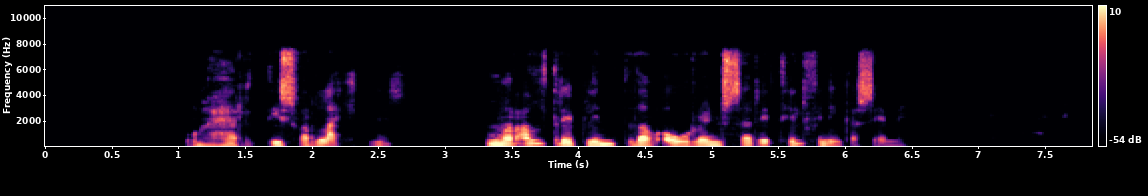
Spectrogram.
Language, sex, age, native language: Icelandic, female, 30-39, Icelandic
